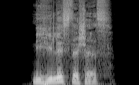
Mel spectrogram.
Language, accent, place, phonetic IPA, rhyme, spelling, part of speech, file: German, Germany, Berlin, [nihiˈlɪstɪʃəs], -ɪstɪʃəs, nihilistisches, adjective, De-nihilistisches.ogg
- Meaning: strong/mixed nominative/accusative neuter singular of nihilistisch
